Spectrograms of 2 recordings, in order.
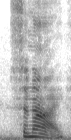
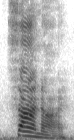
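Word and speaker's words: Sinai: flock far into the Wilderness and came to saai SI okay wait okay I said it wrong the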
